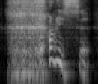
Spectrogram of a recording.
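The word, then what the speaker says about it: χάρις: 이 발음도 헤세드, 하리스.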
